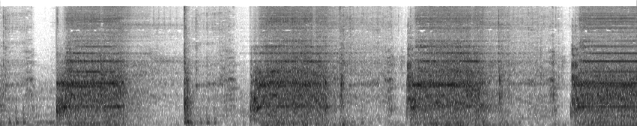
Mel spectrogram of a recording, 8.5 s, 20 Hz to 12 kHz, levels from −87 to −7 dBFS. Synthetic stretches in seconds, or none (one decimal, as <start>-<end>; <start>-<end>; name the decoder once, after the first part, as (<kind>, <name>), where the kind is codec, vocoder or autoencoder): 1.5-2.0 (autoencoder, DAC-VAE); 3.2-4.5; 5.7-6.8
